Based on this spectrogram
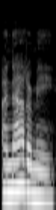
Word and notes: anatomy: American English

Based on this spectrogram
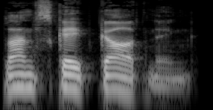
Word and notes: landscape-gardening: British English

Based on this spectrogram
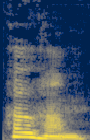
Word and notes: ho-hum: British English

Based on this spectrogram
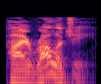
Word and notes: pyrology: British English

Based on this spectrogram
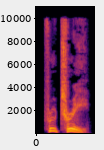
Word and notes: fruit tree: American English

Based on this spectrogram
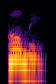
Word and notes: homy: British English

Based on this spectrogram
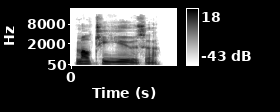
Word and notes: multiuser: British English

